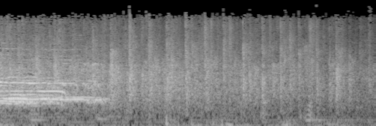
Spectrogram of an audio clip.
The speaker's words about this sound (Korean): 이번 공개 방송에서는 어, 너츠 커피, 꽃이 잡곡 그리고 무비스트 세 곳에서 어, 후원을 해주셨어요. 어. 박수 좀 쳐주시면 감사하겠습니다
